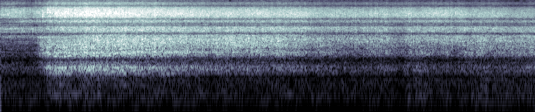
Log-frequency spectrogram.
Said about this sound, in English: Nothing better than that noise. I know, the best noise. Yeah. Sizzle, sizzle. And you can smell that guanciale. You can smell the fat. You can smell it intertwining.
